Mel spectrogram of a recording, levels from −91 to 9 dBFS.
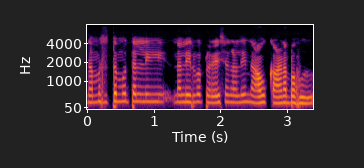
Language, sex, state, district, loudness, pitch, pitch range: Kannada, female, Karnataka, Gulbarga, -19 LUFS, 250 Hz, 235-265 Hz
